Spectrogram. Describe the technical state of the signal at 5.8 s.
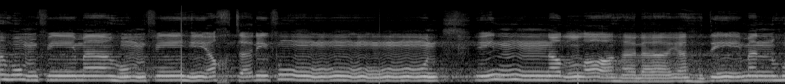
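At 5.78 s there is a tiny skip where the waveform jumps. This is an overlap between stream segments: two segments' time stamps overlapped, and trimming the duplicate span removed about 11 ms of sound that was never actually doubled.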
